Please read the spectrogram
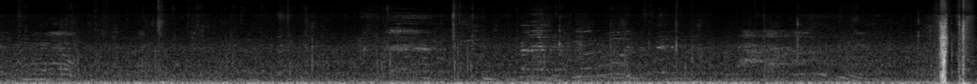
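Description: Outdoor ambience: a low, steady rumble with faint voices in the background and a few light ticks.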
